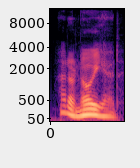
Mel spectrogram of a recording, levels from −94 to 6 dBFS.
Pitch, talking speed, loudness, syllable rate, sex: 115 Hz, 325 wpm, -13 LUFS, 7.4 syllables/s, male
